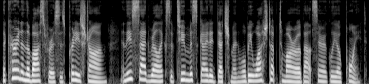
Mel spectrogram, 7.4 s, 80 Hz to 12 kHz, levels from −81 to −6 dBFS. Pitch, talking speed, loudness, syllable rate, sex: 215 Hz, 195 wpm, -17 LUFS, 5.4 syllables/s, female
